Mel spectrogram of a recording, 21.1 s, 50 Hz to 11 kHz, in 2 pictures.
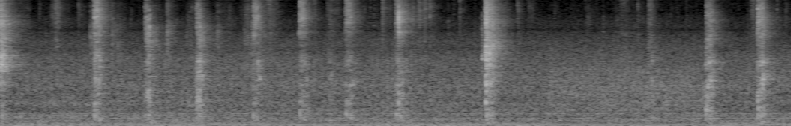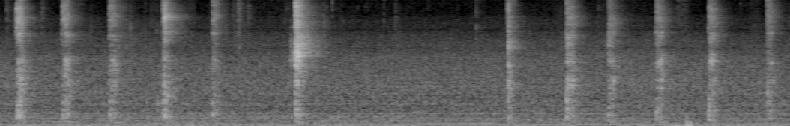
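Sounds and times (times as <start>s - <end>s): puppy coughing: 1.2s - 5.6s, 6.4s - 6.8s, 8.6s - 13.7s, 14.4s - 14.9s, 17.3s - 21.0s.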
